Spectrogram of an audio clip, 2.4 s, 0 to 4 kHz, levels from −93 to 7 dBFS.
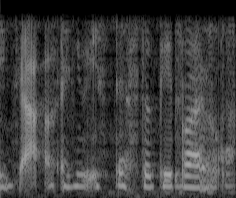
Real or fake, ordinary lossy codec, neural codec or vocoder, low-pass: fake; none; codec, 16 kHz, 4 kbps, FunCodec, trained on LibriTTS, 50 frames a second; 3.6 kHz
